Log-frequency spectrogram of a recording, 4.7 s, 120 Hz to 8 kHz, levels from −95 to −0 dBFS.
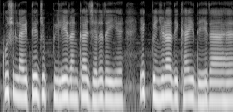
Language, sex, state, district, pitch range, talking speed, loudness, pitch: Hindi, female, Bihar, Patna, 185-215 Hz, 195 wpm, -13 LUFS, 200 Hz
